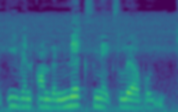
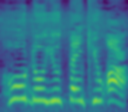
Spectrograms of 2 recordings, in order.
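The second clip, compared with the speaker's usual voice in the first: loud, high challenge; indignant rebuke; 6 semitones higher, 5 dB louder than usual. Acted. Rebuking someone who sets conditions for God, indignant. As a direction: cut in sharply with raised voice. Rebuke cutting into acted bargaining prayer.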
